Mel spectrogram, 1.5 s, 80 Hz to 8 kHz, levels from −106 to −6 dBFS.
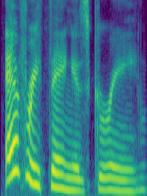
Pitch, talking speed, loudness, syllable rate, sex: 225 Hz, 120 wpm, -17 LUFS, 4.6 syllables/s, female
